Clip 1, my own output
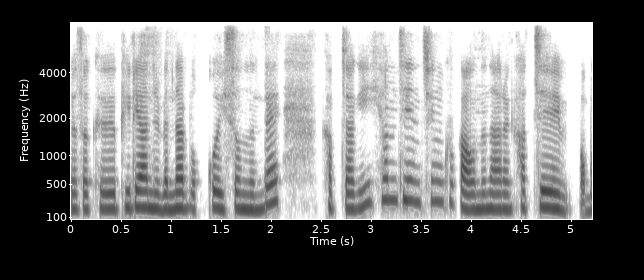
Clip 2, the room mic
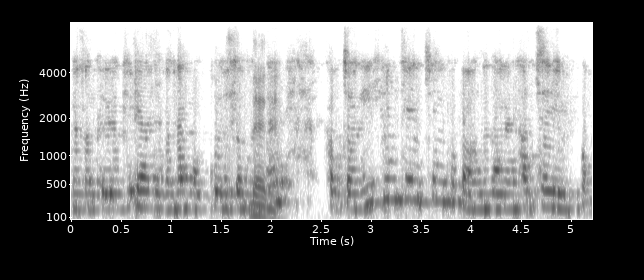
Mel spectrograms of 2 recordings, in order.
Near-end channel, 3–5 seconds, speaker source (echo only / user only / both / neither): echo only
